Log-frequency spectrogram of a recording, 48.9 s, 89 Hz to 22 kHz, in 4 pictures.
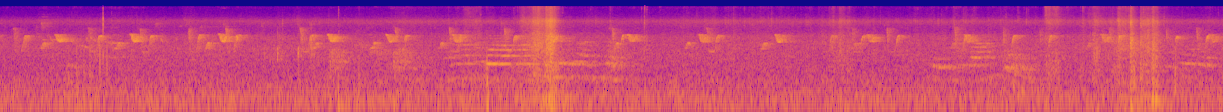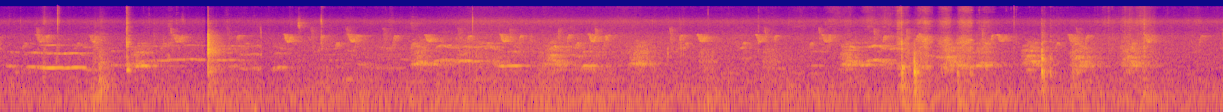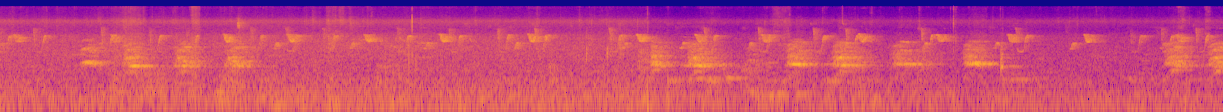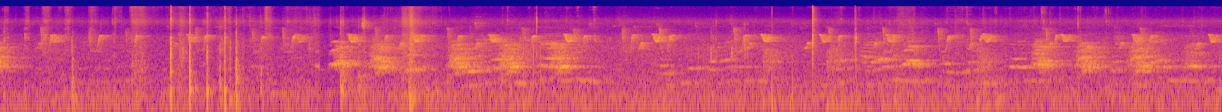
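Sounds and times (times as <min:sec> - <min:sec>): birds chirping: 0:00.0 - 0:48.9.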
